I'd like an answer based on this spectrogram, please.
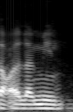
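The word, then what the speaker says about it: عالمين: Bueno, alhamdulillahi rabbil alamin, N al final de alamin, originalmente no se termina con nun llevando sukun, no, sino que originalmente es alamina.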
